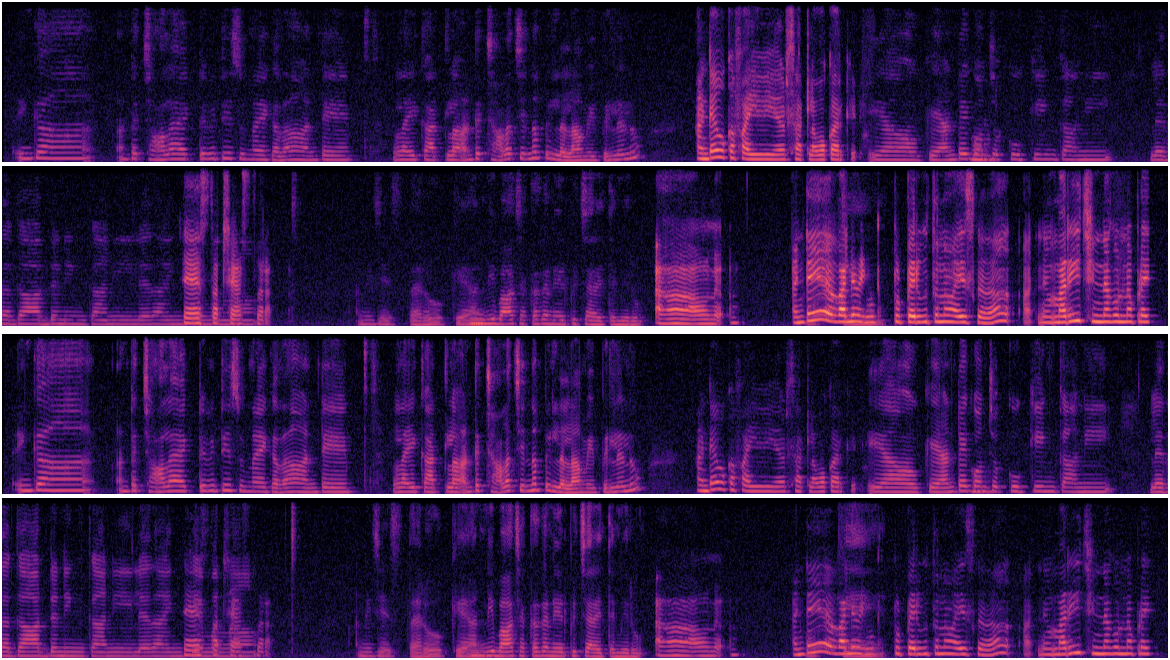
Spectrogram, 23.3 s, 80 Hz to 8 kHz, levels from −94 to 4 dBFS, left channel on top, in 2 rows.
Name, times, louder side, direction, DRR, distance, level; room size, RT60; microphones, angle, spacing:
voice 1, 0.1-6.6 8.7-11.1 11.5-14.2 15.2-18.1 19.7-19.8 20.1-20.4, right 3 dB, 85° right, 1.2 m, -42 dB
voice 2, 6.9-8.4 9.7-9.9 13.5-14.3 16.3-16.6 18.2-19.0 19.6-23.1, left 7 dB, 85° left, 0.5 m, -30 dB
9.7 x 8.0 x 3.2 m
head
